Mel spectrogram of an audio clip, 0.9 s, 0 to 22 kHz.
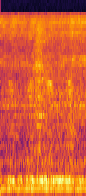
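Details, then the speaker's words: Hill-Rom Vest 105 airway clearance vest, from a vlog about living with cystic fibrosis, starting up at an unusually low, slow setting; a steady low mechanical hum with a faint pulsing quality. "here it goes uh so it starts off slowly and it works its way up to whatever speed you've had you have it set"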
